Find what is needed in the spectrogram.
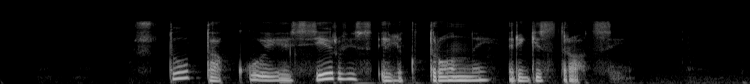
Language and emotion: Russian, sad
